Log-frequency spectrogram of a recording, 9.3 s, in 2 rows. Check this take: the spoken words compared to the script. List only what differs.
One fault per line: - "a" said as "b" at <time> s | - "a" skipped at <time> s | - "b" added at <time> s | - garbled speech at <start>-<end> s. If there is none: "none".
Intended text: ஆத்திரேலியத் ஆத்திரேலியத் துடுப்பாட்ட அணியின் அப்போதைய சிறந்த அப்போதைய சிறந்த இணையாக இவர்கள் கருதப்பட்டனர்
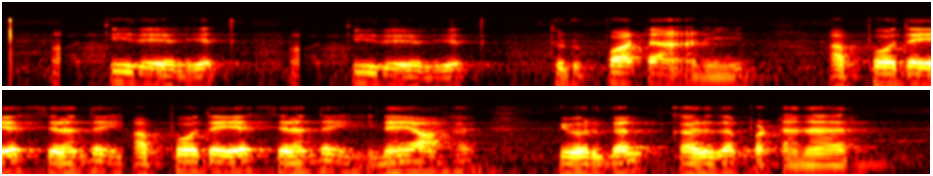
none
